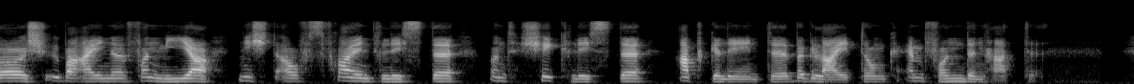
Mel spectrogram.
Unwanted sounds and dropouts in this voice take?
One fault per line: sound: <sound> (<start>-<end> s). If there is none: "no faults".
no faults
